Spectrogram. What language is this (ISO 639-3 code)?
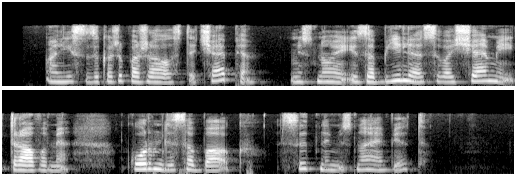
rus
